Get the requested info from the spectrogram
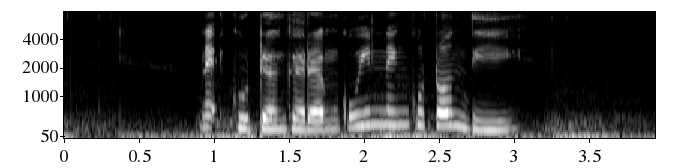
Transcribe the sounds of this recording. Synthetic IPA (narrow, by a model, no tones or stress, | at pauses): nɪʔɡ̥ṳɖ̥ä̤ŋɡa̤ɾamkuwinɪŋkuʈɔnd̪i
